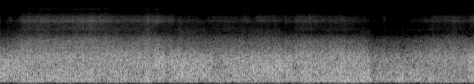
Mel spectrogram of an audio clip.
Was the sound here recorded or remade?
recorded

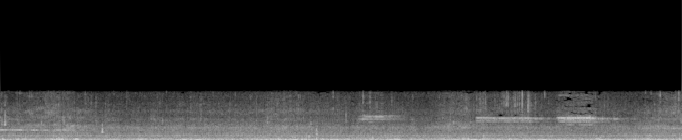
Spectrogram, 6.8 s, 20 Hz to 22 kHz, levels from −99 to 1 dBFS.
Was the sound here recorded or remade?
recorded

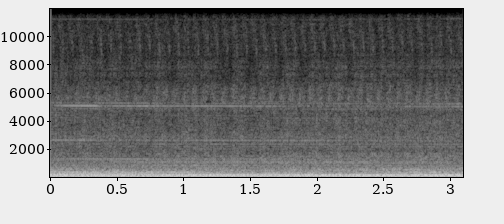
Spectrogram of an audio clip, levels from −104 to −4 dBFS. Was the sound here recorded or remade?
recorded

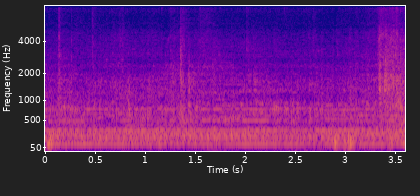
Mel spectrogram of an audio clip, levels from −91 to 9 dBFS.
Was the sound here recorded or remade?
remade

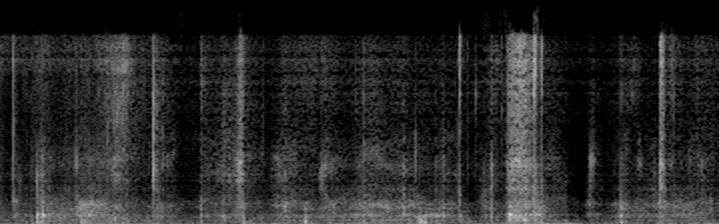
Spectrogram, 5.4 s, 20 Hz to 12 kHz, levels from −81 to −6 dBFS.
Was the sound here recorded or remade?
remade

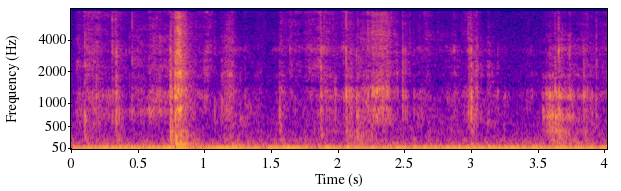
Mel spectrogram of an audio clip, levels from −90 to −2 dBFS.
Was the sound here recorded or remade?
recorded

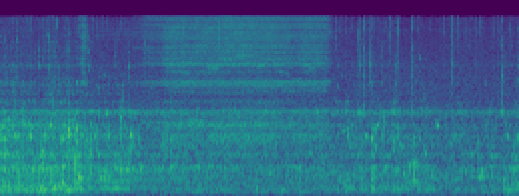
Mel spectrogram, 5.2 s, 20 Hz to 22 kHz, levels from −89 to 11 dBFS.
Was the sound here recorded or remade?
recorded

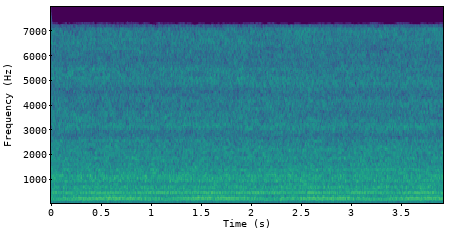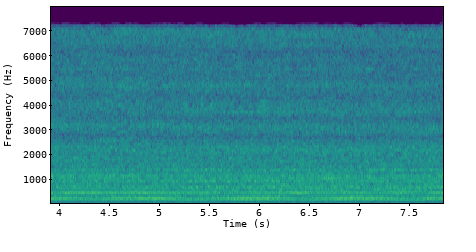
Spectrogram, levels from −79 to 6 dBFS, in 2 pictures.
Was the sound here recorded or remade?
remade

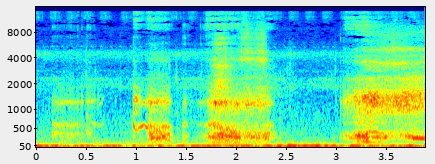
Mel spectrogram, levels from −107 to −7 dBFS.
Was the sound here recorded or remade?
recorded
